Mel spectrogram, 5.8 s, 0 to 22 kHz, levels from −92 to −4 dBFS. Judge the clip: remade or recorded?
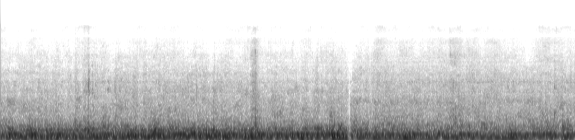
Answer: remade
